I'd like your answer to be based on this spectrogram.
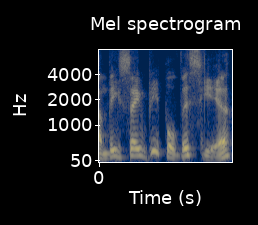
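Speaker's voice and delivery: voice cracks high in mid-phrase. Complaining about critics of the team's narrow wins, voice crack. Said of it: "sorry for the voice crack".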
